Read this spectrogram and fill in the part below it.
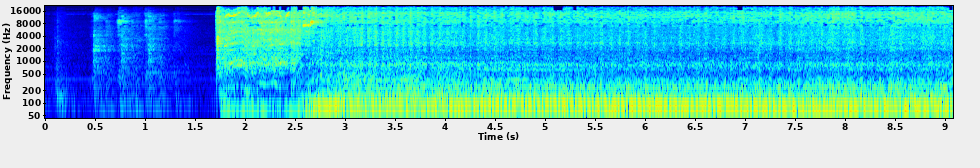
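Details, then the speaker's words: C6 Corvette with junkyard V8 and Terminator X ECU, first start: after some fumbling the engine fires, catches cleanly and settles into a steady even idle with no knocks or misses; normal start. "i didn't expect for it to start like that it sounds pretty good"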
